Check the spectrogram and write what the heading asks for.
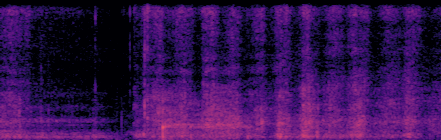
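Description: A bristle brush scrubbing a lathered leather shoe, heard as faint, irregular scratchy strokes that start about half a second in.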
